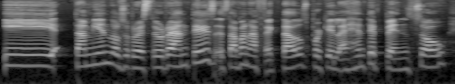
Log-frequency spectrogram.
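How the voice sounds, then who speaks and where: A woman's voice: fairly high pitch, unhurried, a bit bright. A woman from New York, a journalist guest speaking in a panel discussion, thoughtful and at times hesitant. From New York, United States.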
